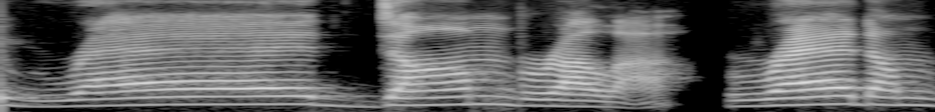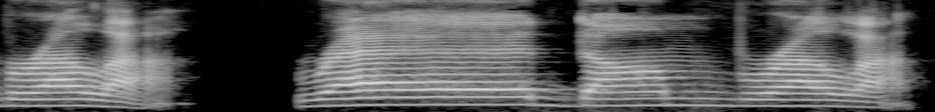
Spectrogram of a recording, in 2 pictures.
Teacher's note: So instead of saying red umbrella, because I have to pronounce red with that D, I can just say red umbrella, red umbrella, red umbrella. So I transfer the D onto the next sound so I can say those two like one word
